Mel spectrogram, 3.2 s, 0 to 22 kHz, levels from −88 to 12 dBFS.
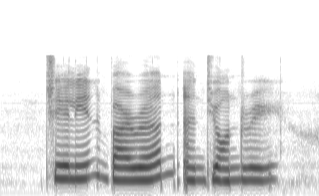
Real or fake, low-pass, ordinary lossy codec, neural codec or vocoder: real; none; none; none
